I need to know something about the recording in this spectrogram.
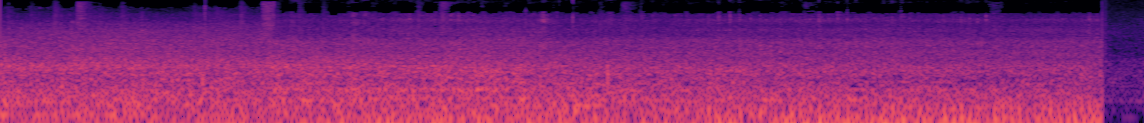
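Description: Loud city street noise, a steady low rumble of road traffic that cuts off suddenly just after the end.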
